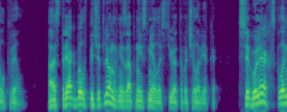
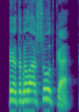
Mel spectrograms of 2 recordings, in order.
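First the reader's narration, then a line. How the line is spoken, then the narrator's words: Shouting. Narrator (Russian): крикнул Сигулех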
